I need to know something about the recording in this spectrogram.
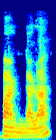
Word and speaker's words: Barngarla: As it happens, Barngarla is pronounced with a retroflex of the N and a retroflex of the L, so Barngarla.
